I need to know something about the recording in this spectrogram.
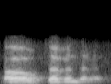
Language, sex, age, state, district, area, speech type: Bodo, male, 45-60, Assam, Chirang, rural, conversation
